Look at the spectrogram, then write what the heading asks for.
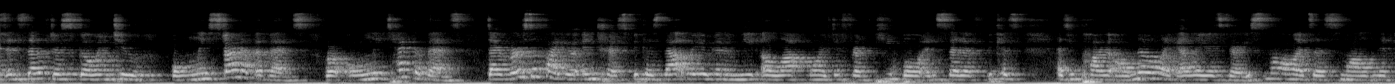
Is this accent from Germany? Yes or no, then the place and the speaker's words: yes; Germany; moved away; I grew up in Germany and I'm half Korean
